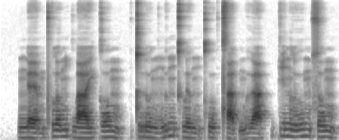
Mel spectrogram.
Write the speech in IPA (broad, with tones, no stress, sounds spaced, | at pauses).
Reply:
ŋ ɛː˩˦ m pʰ l o˥˩ m k w aː˦˥ j k o˥˩ m | t r u˨˩ n ŋ ɯ˥˩ ŋ kʰ l ɯ˩˦ ŋ kʰ u˨˩ ʔ tʰ a˨˩ t̚ m ɯ˧ a̯ | k i˥˩ n l uː˥˩ m s o˥˩ m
